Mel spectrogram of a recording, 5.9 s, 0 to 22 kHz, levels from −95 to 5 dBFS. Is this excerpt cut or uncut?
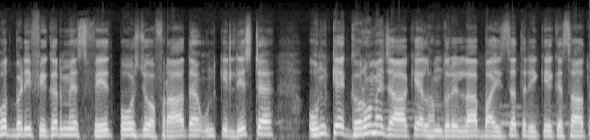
uncut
